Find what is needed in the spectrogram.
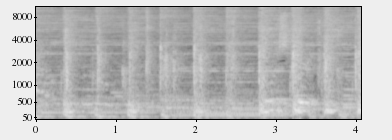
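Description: Live gospel praise music: keyboard chords with a steady clapped beat, about two and a half claps a second.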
